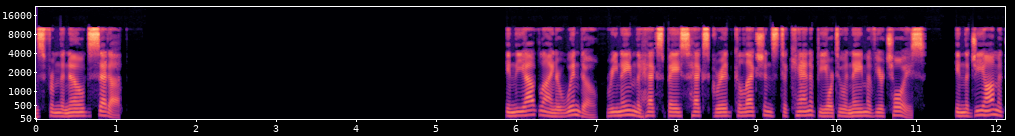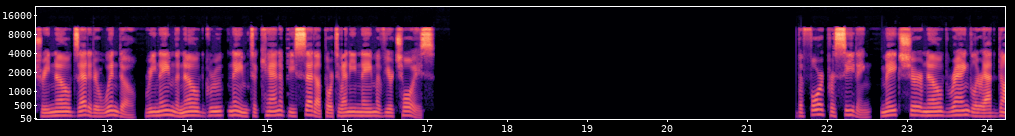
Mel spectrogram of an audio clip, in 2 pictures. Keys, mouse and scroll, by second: 2.4-4.5 scroll down 14, 5.9 click, 6.1-9.3 drag, 11.9-15.0 drag, 23.8-24.2 drag.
